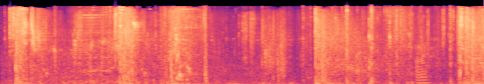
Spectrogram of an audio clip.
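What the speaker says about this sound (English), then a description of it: "I don't know where I'm getting shots from." Sniper and other gunfire during a Fortnite Battle Royale match, with repeated loud shots and booms scattered through the clip under steady game noise and players talking.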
